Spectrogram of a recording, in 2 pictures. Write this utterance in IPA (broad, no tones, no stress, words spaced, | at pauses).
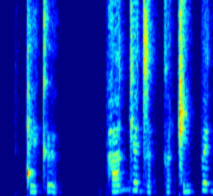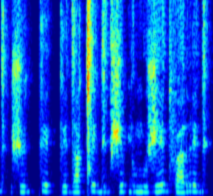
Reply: ǃekʼø | pʰadɡjɛd͡zɐ kːɐǁipːɛd | ʃødkːekːed aǀedidʃe pjuŋuʒed fared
